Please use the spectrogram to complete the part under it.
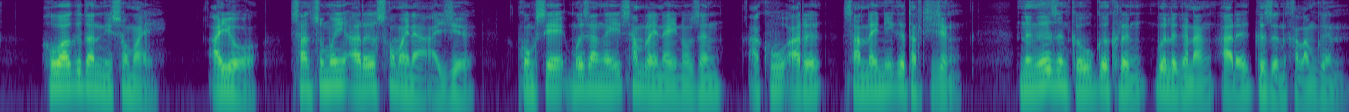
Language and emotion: Bodo, neutral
